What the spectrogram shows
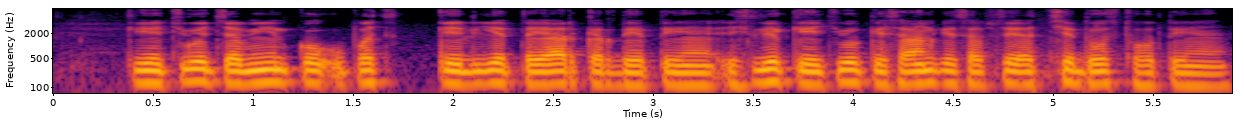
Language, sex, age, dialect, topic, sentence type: Hindi, male, 41-45, Awadhi Bundeli, agriculture, statement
